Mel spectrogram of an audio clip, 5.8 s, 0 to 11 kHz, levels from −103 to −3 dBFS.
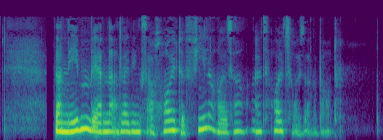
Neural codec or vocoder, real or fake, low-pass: none; real; 7.2 kHz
